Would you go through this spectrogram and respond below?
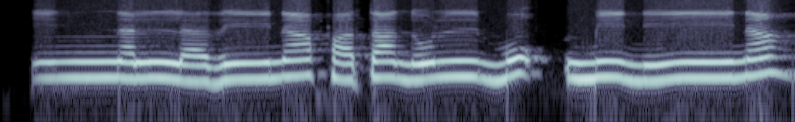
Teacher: مؤ پہ تھوڑا حمزہ کو ساکن کرتے ہوئے جھٹکا دینا ہے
